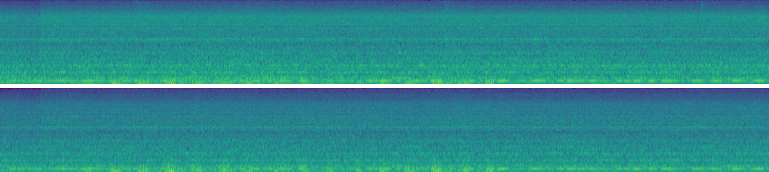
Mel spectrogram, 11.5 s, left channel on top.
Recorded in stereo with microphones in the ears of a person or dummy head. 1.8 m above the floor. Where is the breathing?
60° right (ahead or behind), 4.5 m.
